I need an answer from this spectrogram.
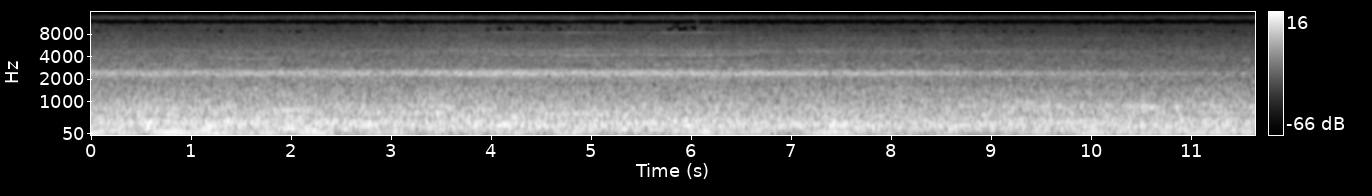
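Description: Yamanote Line E235-series electric commuter train pulling into the platform and slowing toward a stop: a steady rumble of wheels and motors with a low hum and a high whine.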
